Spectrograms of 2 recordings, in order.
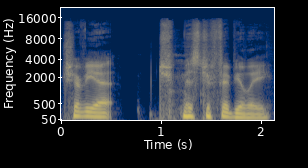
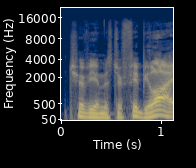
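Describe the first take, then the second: First: Fibuli is said with its usual pronunciation. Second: Fibuli is said with an altered pronunciation. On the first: The speaker calls it right. "It's the return of" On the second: The speaker calls it wrong. "as Google wants to call it, ... It's wrong"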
